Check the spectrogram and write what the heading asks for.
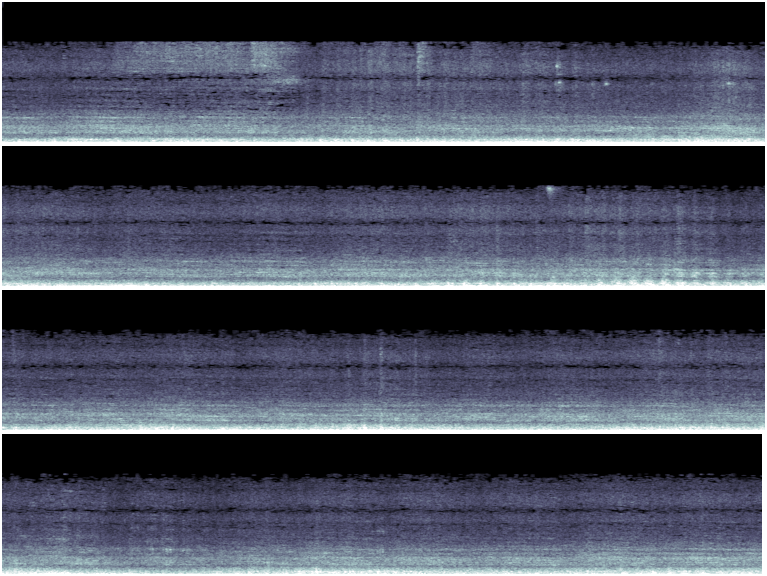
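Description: Freight cars (tank cars and hoppers) of a long train rolling past close by, their steel wheels running on the rails in a steady, loud low rumble that does not let up.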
